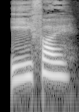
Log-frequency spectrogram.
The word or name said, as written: efeu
